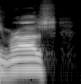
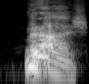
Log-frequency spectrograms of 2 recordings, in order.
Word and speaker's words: Mirage: Yeah, I've been playing AC Mirage. Cyberpunk. – You just said it wrong. – Mirage.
